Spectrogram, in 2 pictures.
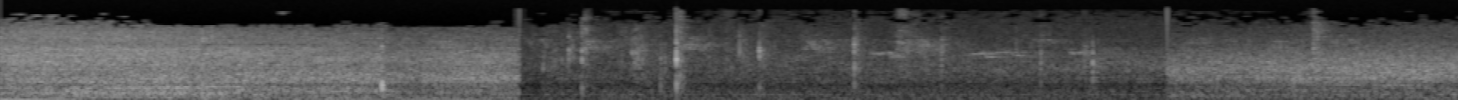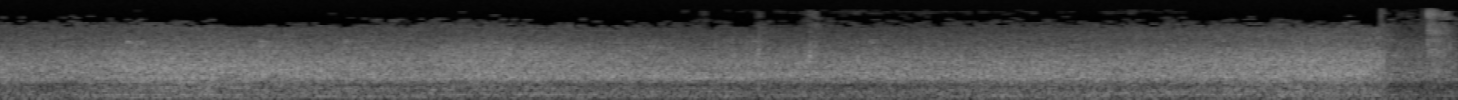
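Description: Street traffic: a large vehicle drives past with a loud, deep rumble for the first two and a half seconds, then it cuts off. After that it is quieter with a few light clicks and knocks, and from about six seconds in a steady rushing noise holds to the end.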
